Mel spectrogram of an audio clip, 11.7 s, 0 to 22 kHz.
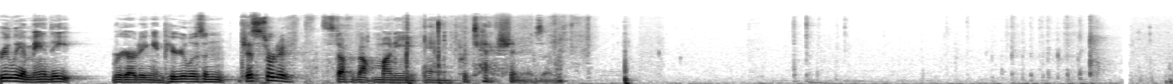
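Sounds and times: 
speech: 0.0s - 5.8s
computer keyboard typing: 7.9s - 8.5s, 9.4s - 11.1s.

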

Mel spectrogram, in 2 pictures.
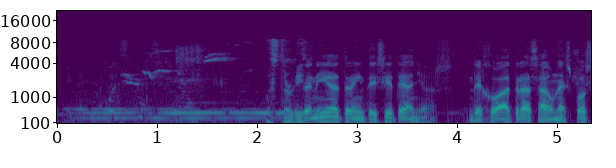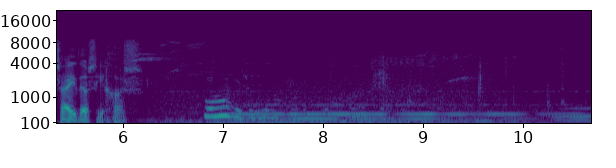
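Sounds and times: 
faint birds chirping and twittering: 0.0s - 10.2s
speech: 2.1s - 8.0s.

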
